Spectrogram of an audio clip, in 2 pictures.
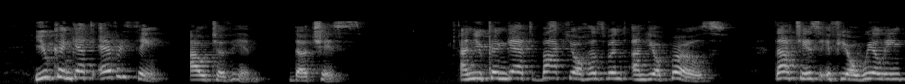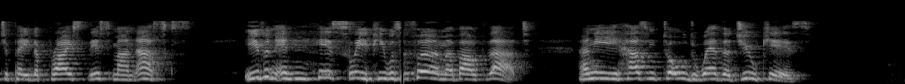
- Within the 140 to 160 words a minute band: Yes, average, 155 wpm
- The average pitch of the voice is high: Yes, very high, 260 Hz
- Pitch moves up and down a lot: No, narrow, 2.4 semitones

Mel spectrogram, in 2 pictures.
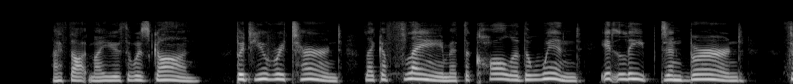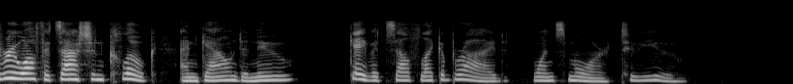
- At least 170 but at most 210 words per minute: No, average, 145 wpm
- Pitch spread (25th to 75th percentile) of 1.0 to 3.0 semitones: No, average, 4.9 semitones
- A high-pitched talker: Yes, high, 200 Hz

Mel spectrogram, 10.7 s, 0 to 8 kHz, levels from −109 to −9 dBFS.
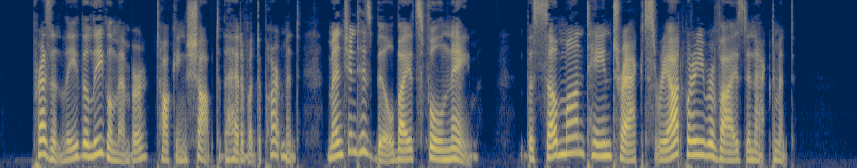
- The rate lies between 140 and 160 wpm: Yes, average, 145 wpm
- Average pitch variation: No, wide, 6.5 semitones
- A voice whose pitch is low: No, high, 195 Hz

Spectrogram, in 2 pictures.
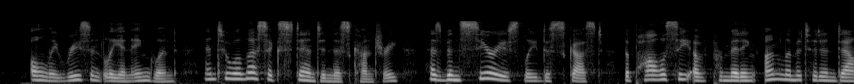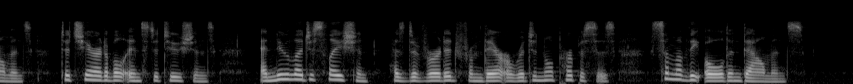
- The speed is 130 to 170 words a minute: Yes, slow, 135 wpm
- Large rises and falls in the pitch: No, average, 4.6 semitones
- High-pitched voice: No, medium, 180 Hz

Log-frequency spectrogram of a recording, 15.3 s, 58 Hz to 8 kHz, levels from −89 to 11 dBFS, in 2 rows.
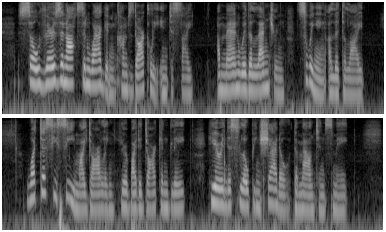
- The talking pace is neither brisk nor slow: No, slow, 120 wpm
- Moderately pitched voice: Yes, medium, 160 Hz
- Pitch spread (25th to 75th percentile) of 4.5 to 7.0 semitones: Yes, average, 4.9 semitones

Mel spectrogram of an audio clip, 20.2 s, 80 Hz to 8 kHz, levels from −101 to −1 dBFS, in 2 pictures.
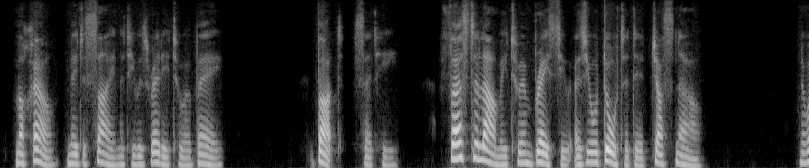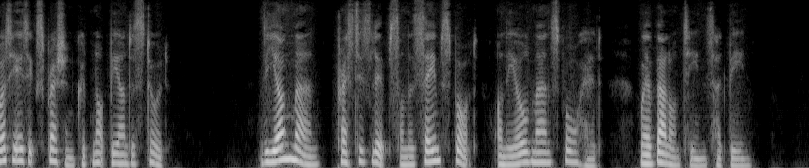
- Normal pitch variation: Yes, average, 4.5 semitones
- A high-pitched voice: No, medium, 155 Hz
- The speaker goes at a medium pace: Yes, average, 150 wpm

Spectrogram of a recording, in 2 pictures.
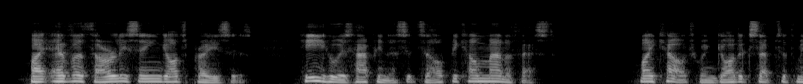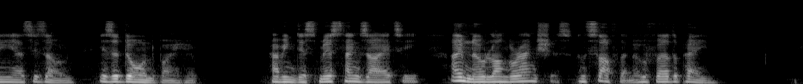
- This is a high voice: No, low, 120 Hz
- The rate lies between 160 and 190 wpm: No, average, 150 wpm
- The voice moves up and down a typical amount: Yes, average, 4.4 semitones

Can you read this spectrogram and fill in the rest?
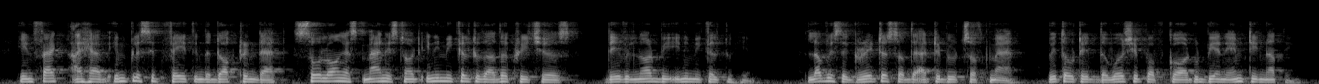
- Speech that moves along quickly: Yes, fast, 220 wpm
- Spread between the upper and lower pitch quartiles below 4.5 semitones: Yes, average, 2.9 semitones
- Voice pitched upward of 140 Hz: No, low, 120 Hz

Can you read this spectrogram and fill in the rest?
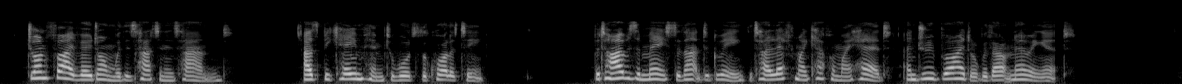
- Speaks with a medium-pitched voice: No, high, 225 Hz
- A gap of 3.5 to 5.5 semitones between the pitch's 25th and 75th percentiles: Yes, average, 4.4 semitones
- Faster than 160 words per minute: Yes, average, 190 wpm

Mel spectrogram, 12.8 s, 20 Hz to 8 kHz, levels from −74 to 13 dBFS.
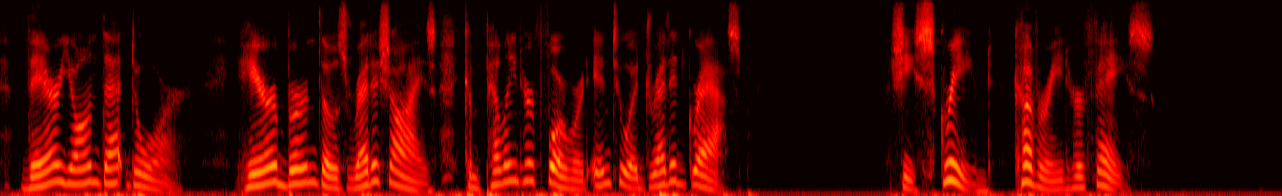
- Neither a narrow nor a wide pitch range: No, wide, 7.3 semitones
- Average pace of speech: No, slow, 100 wpm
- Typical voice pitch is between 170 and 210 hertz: Yes, high, 190 Hz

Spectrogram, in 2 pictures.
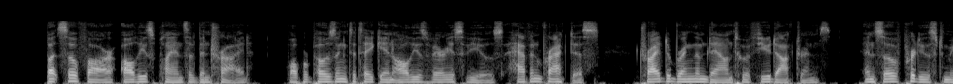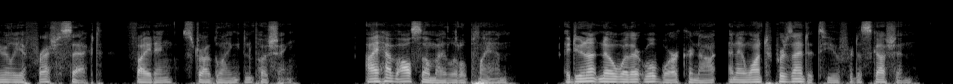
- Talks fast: Yes, fast, 220 wpm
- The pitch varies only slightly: No, average, 3.5 semitones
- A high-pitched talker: No, low, 110 Hz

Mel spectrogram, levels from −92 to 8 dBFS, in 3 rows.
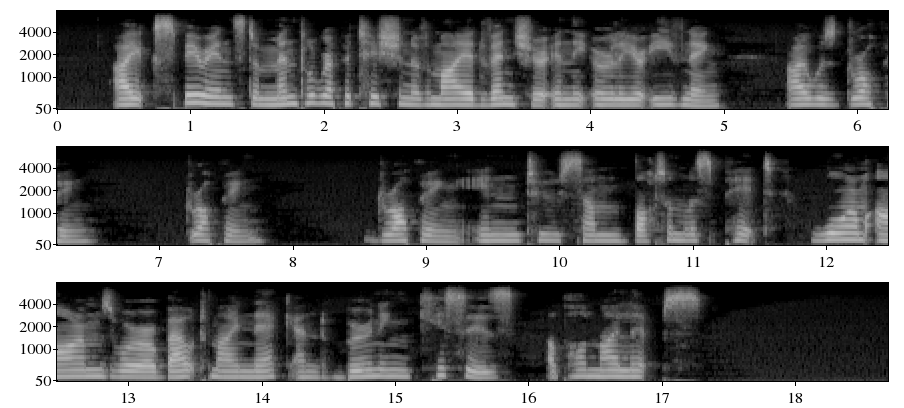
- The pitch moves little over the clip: Yes, narrow, 1.7 semitones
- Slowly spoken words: Yes, slow, 105 wpm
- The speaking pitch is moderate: Yes, medium, 180 Hz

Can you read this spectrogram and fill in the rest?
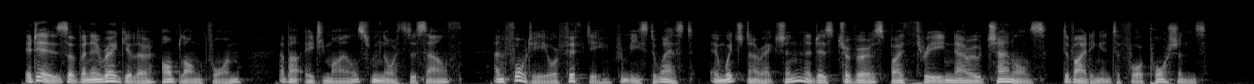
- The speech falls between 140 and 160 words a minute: No, average, 175 wpm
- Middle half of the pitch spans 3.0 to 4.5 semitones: No, average, 5.2 semitones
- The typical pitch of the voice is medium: No, very low, 85 Hz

